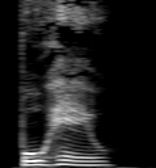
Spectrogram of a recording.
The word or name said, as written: bohave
